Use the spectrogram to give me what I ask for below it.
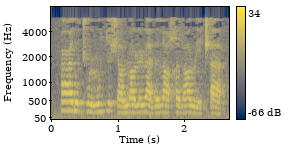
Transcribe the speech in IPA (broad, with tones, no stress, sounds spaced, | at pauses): ʕ ə˥ ɾ o˥˨ d͡ʒ o˥˨ ɭ o˥ ʎ ə˥˨ ʃ ɑ˨ ɹ ɑ˥ ɭ ə˥ ɭ a˥˨ ð ə˥ l ɑ˥˨ χ ə˥˨ v ɑ˥ ɹ e˨ t͡ʃʼ a˥˨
